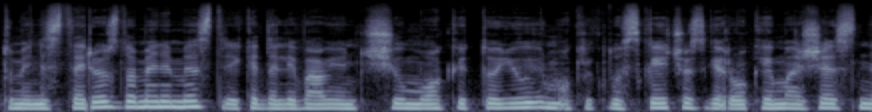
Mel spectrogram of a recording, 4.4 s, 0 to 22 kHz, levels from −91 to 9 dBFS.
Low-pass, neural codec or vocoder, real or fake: 19.8 kHz; vocoder, 44.1 kHz, 128 mel bands, Pupu-Vocoder; fake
